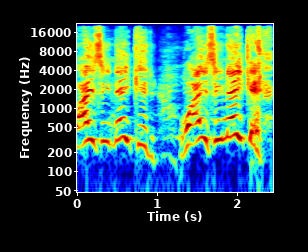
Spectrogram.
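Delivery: mock high, held-in cry, repeated twice. Retelling a night-vision basement video: imitating someone screaming. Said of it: "Tristan just screams".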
